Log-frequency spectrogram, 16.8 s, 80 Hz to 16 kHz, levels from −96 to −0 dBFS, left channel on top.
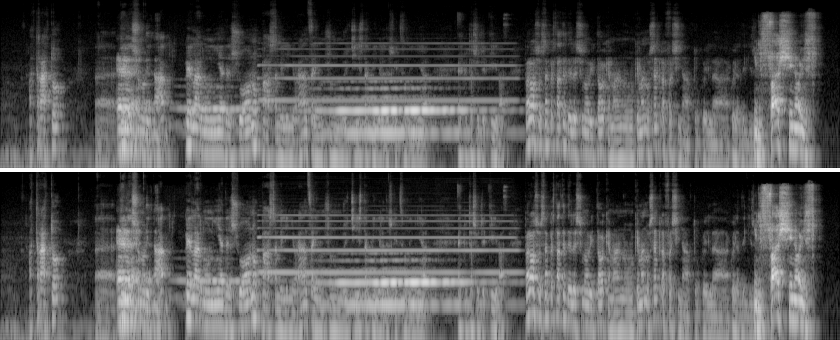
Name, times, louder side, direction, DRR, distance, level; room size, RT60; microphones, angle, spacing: voice 1, 0.1-1.6 1.9-3.4 3.7-15.3, right 2 dB, 55° right, 2.5 m, -33 dB
voice 2, 2.3-2.8 3.1-3.2 15.1-16.3, right 3 dB, 30° right, 1.7 m, -23 dB
sound 1, 3.6-5.2 6.0-9.9, left 1 dB, ahead, 0.9 m, -26 dB
Wind instrument woodwind instrument, 5.1-10.5, right 7 dB, 80° right, 1.4 m, -38 dB
22.5 x 12.5 x 4.1 m
head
